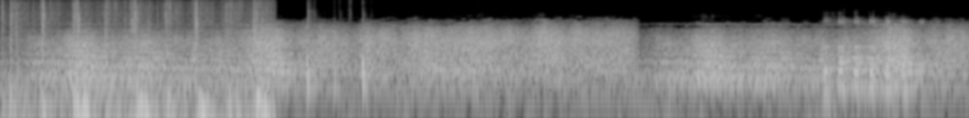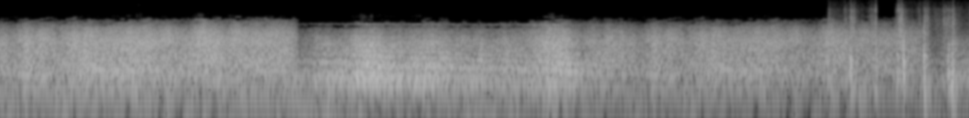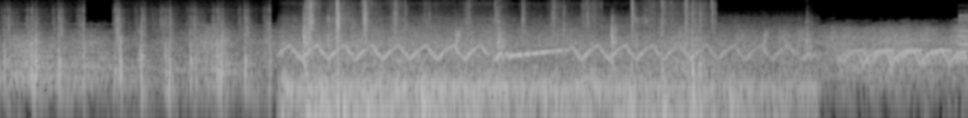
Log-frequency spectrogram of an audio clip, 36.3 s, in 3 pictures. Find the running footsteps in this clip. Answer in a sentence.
You can hear the running footsteps from 0.0 to 4.7 s and from 22.4 to 33.2 s.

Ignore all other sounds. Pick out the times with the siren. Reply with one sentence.
You can hear the siren from 27.6 to 36.2 s.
